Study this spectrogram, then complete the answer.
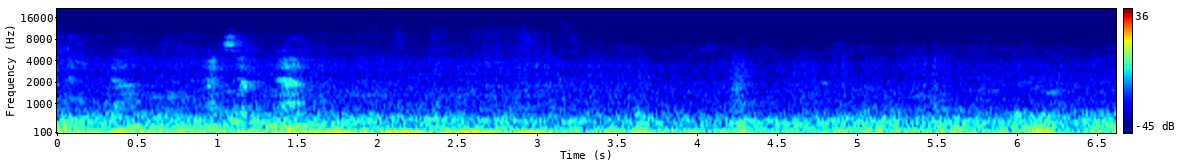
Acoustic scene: bus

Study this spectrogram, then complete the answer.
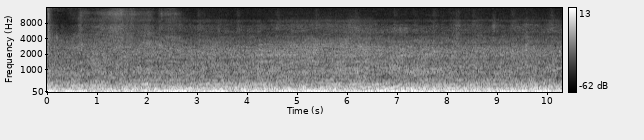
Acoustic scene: bus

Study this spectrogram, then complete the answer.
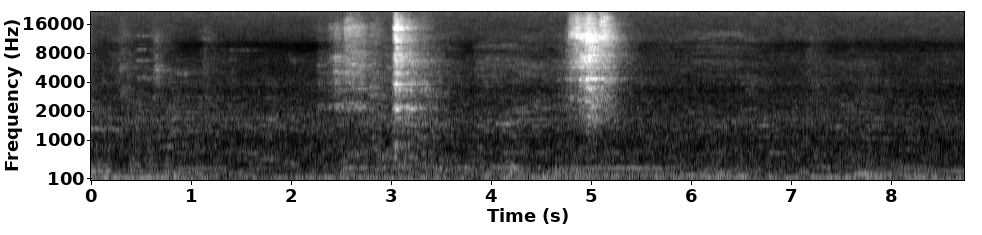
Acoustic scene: cafe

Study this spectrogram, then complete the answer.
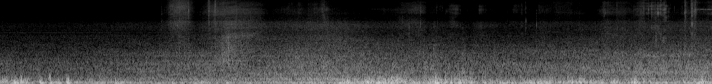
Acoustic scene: street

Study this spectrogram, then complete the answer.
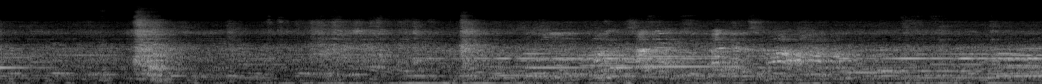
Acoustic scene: cafe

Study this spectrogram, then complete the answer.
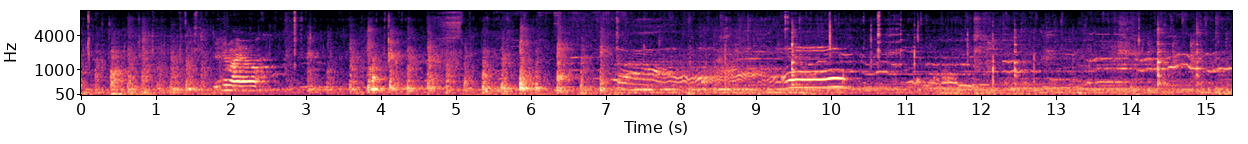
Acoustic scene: restaurant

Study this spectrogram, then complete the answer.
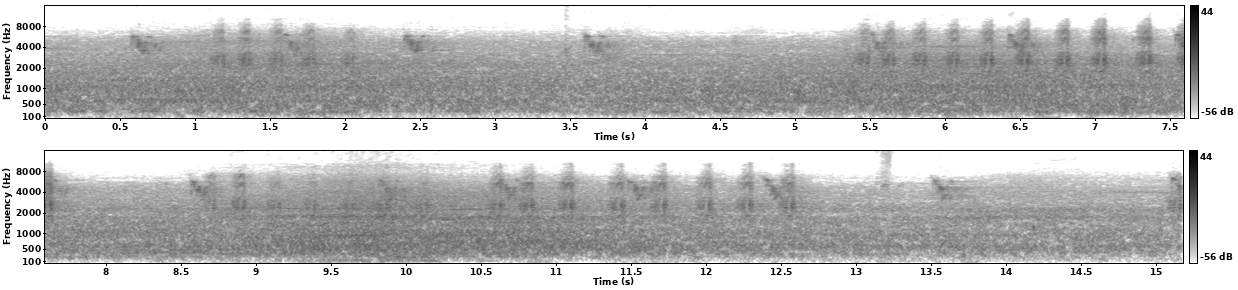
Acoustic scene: park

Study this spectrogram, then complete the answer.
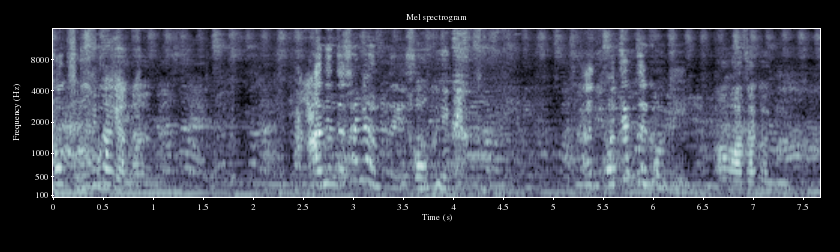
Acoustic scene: crowded indoor space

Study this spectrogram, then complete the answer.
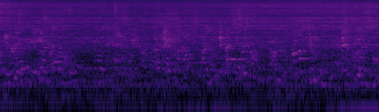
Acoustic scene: crowded indoor space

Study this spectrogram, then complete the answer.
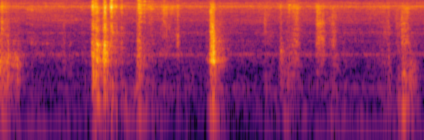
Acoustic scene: kitchen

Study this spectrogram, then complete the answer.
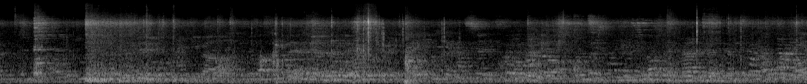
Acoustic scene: cafe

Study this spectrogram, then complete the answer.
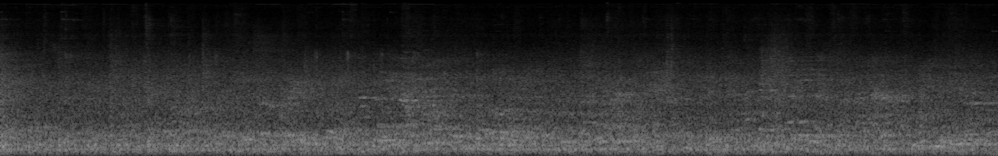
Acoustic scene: subway station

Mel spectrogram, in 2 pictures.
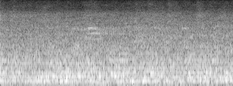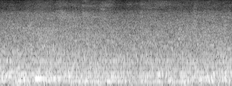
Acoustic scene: crowded indoor space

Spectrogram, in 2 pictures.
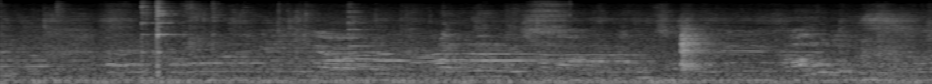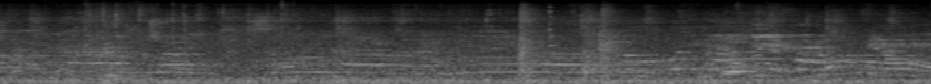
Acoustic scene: restaurant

